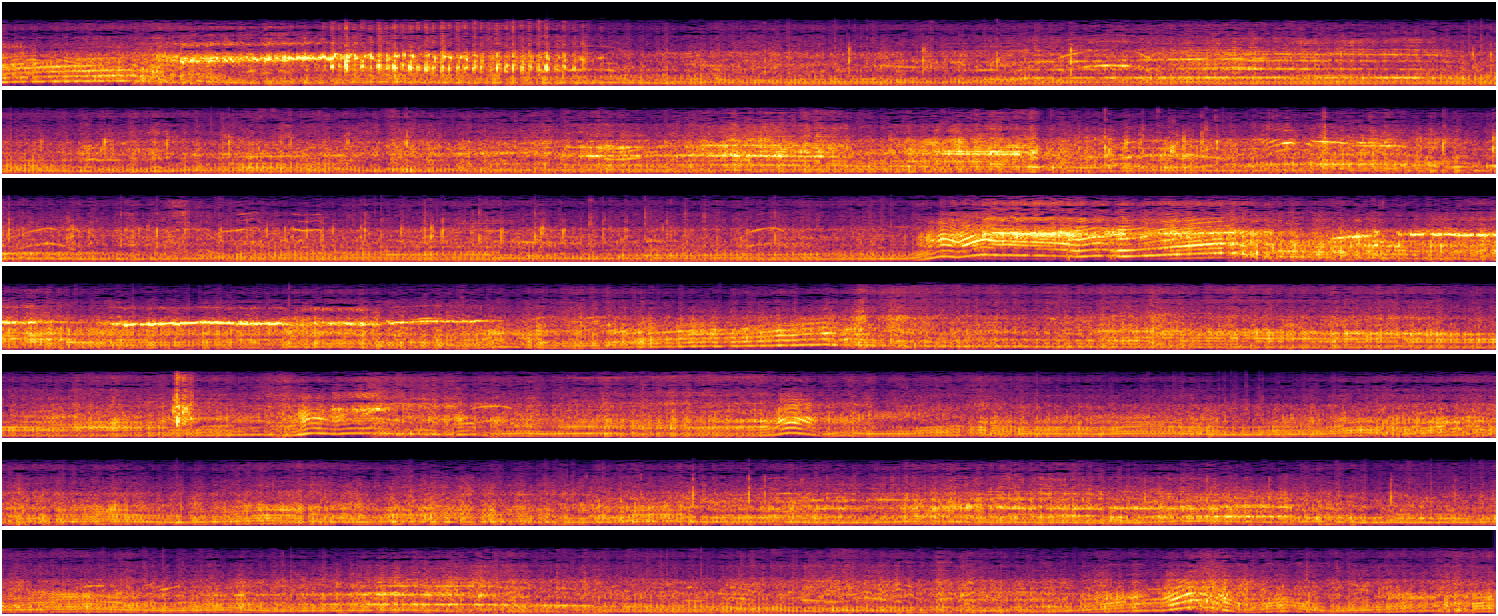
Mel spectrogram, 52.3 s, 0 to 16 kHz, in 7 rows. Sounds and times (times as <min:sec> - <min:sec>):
Motorcycle: 0:00.0 - 0:52.2
Outside, urban or manmade: 0:00.0 - 0:52.2
Race car, auto racing: 0:00.0 - 0:52.2.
